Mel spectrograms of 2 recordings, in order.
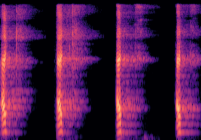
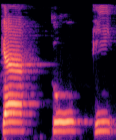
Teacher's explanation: حتى همس الكاف والتاء، لما تقول أنت أك أك أت أت، هذا الهمس في الكاف والتاء في السكون أوضح منه في المتحرك، كا كو كي، هكذا همس الحروف المتحركة أقل وضوحا من الساكنة، وقس عليها بقية الصفات.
